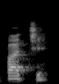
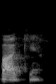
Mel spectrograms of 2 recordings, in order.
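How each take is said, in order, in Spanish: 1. La c se pronuncia como ch. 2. La c se pronuncia como k. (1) "la italiana en la cual aparece así" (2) "en la clásica va a ser"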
